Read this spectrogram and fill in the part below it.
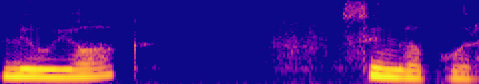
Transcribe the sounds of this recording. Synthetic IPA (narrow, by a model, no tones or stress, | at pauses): njuːjɔːɾk | sɪ̃ŋɡapuɾ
